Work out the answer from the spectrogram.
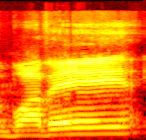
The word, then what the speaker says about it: Boisvert: Eric gave me the correct pronunciation. Boisvert. Bravo. So Boisvert, yeah.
